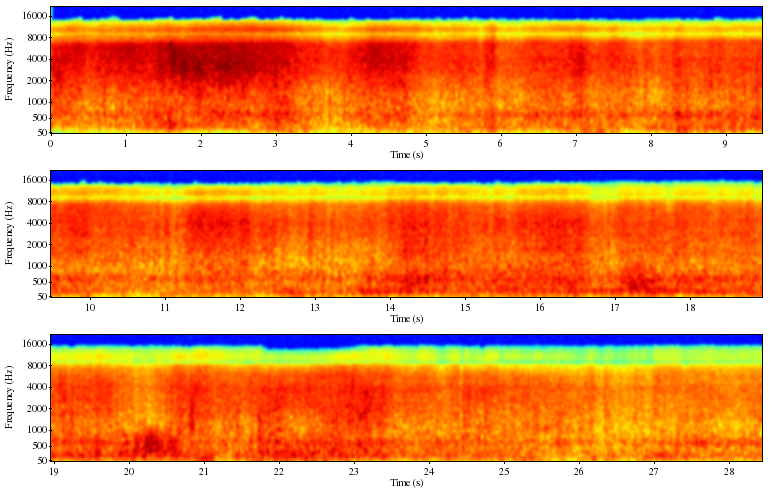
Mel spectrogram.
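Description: Wind rushing over the microphone, with the hiss and scrape of snowboards carving through snow, swelling and easing with the turns.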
